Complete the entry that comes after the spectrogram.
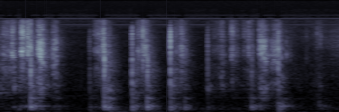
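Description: A wooden stylus scratches the coating near the bottom of a black wax-coated scratch-art page in a spiral pad, which is held down by one hand. A quick series of short, dry, raspy scratching strokes is heard, bright and hissy with a faint papery body, each fading almost at once.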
